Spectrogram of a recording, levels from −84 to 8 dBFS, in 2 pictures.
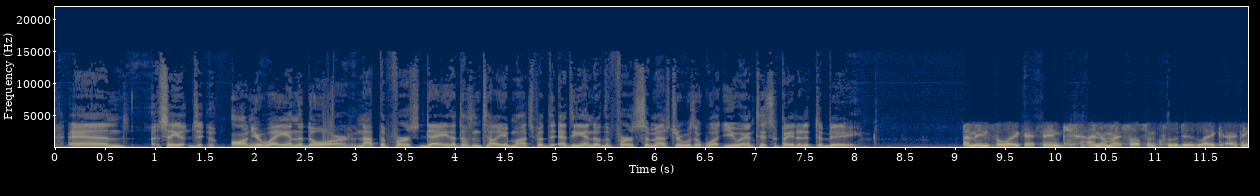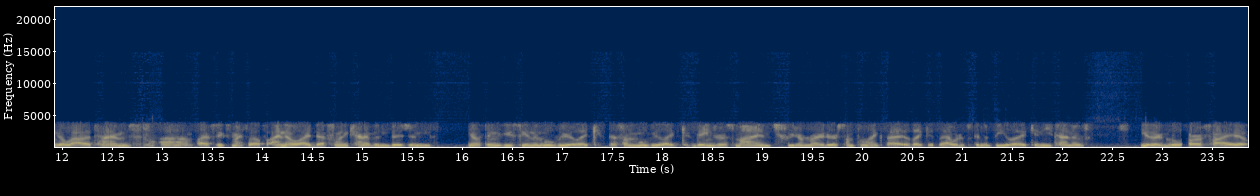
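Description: A worn or dirty contact in the signal path briefly lost and regained connection between 2.68 and 2.78 s, producing loose connector crackle. For roughly a tenth of a second the audio was chopped on and off in rapid, uneven bursts. The result is a short, irregular scratching crackle laid over the sound.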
